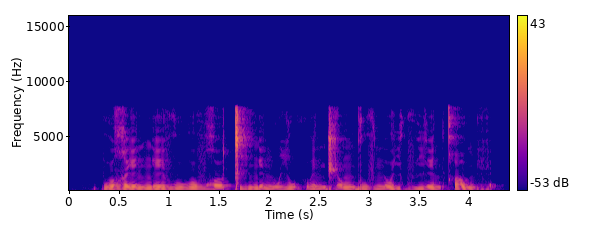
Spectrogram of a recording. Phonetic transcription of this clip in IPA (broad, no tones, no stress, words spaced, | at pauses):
puʁjen ŋevuwovʁo ǀiŋen wiwhue̯nd͡ʒɔ ŋɡuvnojṳv jenqʰɔwŋɛ̤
